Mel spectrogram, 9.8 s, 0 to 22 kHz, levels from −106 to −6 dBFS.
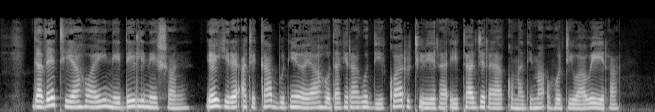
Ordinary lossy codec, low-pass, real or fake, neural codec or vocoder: MP3, 48 kbps; 19.8 kHz; fake; autoencoder, 48 kHz, 128 numbers a frame, DAC-VAE, trained on Japanese speech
